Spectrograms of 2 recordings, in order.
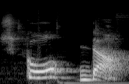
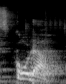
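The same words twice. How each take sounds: First: The word begins with a hushing sh. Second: The word begins with a plain hissing s. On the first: The speaker calls it right. "তালবস্যর উচ্চারণ আসবে দন্তেশ্বয় না" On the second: The speaker calls it wrong. "অনেকে যেটা করে সেটা হচ্ছে স্কোডা"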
